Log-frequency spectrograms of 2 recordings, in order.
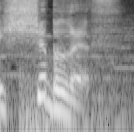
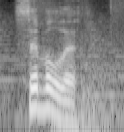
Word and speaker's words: Shibboleth: They said to him, Then say Shibboleth. And he said, Sibboleth. For he could not pronounce it right.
